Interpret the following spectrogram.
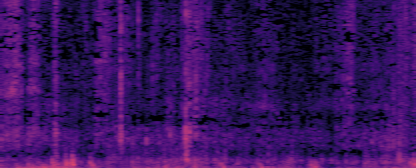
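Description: Wind buffeting the microphone aboard a fishing boat at sea: a heavy, low rumble that rises and falls unevenly in gusts.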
